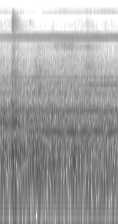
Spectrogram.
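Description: ARX Omni resistance machine's electric motor running steadily under load, a low mechanical hum with faint steady tones, as it drives the pull-down handle against the lifter's pull.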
